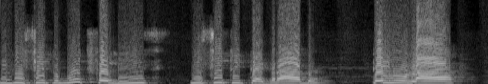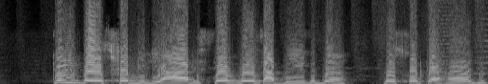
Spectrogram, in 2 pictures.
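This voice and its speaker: A woman speaks in a high voice at a fairly slow pace, with ordinary pitch variation, long and frequent pauses, very even loudness, and music playing in the background. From Brazil, Rio Grande do Norte (Triunfo Potiguar). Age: 80s+. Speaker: community association co-founder. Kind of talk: interview.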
